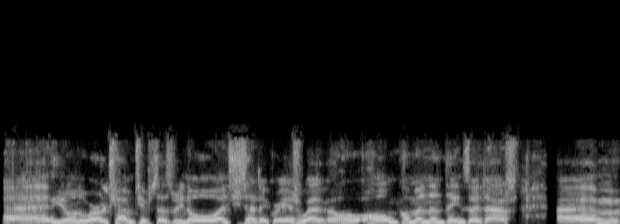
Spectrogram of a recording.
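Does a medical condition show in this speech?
No.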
